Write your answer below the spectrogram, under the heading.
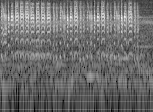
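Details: Zebra finch family, two parents with three juveniles: a dense, rapid run of buzzy, nasal harmonic calls, about two per second, overlapping almost continuously before stopping abruptly near the end.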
